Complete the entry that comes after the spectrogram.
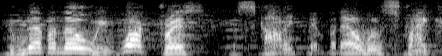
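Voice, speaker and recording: Awestruck gossip, high and swooping, old radio drama with music. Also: male voice, big pitch swings, normal speed, creaky, exaggerated voice. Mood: excited awe. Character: gossipy, awestruck English admirer of a masked hero. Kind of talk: 1930s radio acting.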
